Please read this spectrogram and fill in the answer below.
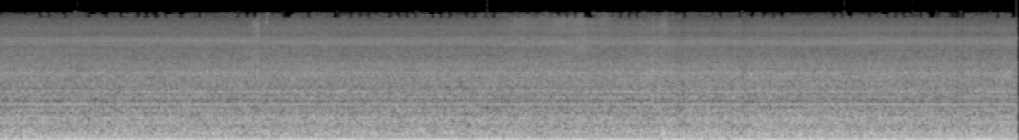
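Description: Car cabin noise while driving: a steady low rumble of engine and road noise.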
